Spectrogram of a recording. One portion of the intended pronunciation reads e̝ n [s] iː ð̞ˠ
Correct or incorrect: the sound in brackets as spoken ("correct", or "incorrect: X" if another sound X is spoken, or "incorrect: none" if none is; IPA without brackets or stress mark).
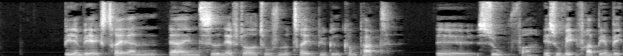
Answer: correct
